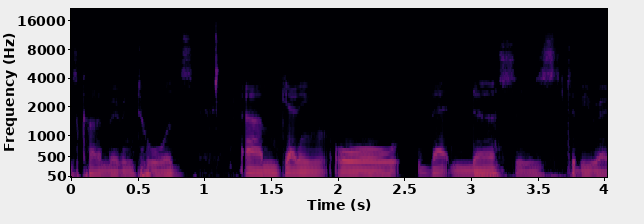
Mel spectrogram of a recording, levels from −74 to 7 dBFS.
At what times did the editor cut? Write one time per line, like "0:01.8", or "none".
none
